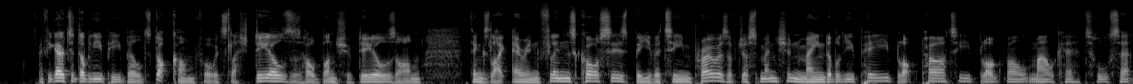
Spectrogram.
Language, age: English, 40-59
